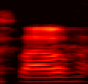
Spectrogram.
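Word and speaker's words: Bhaflau: never discussed in detail out loud but uh baffo thickets bafow thickets yeah bafow I think is is is the yeah you were close close enough accepted accepted pronunciation uh so the music that plays in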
